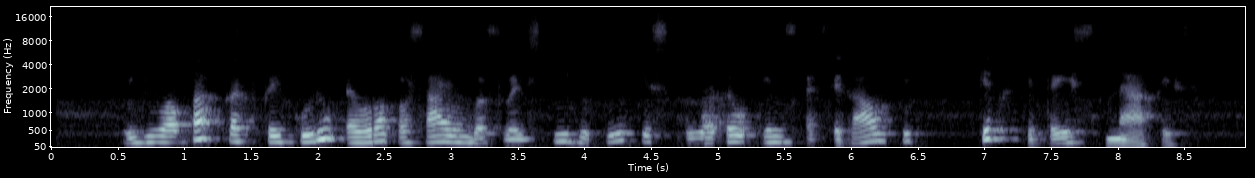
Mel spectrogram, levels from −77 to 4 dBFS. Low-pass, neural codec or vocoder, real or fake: 19.8 kHz; autoencoder, 48 kHz, 32 numbers a frame, DAC-VAE, trained on Japanese speech; fake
